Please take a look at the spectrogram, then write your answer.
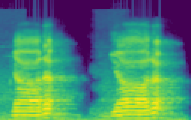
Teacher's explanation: It is a palatal touch, tongue touching the upper palate, hard palate. Yes. And sound comes from the nose.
